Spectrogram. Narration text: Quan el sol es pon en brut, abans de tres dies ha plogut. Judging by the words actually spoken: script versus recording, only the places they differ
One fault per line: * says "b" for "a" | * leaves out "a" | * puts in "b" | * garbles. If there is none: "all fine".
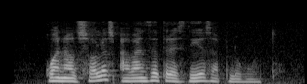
* leaves out "pon en brut"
